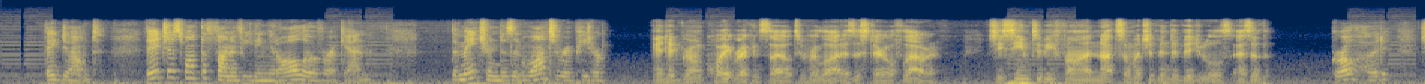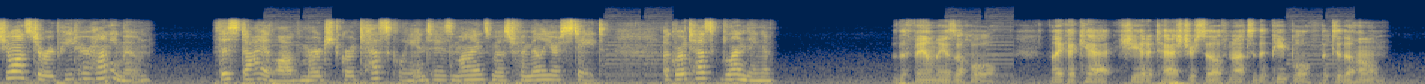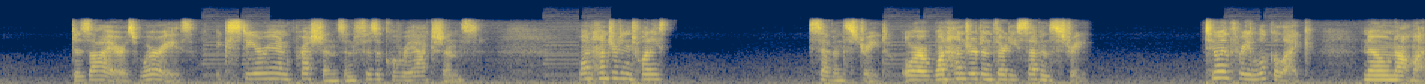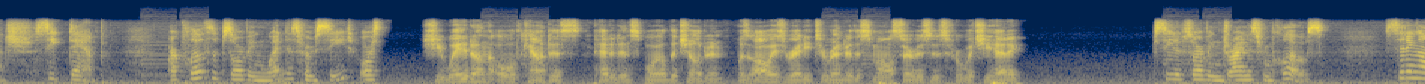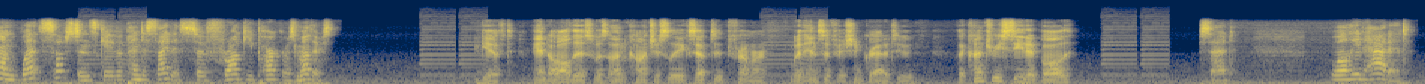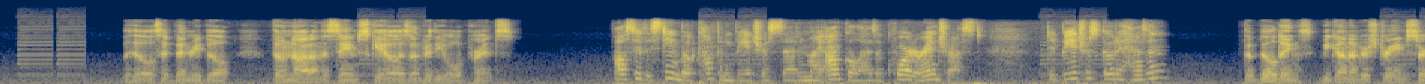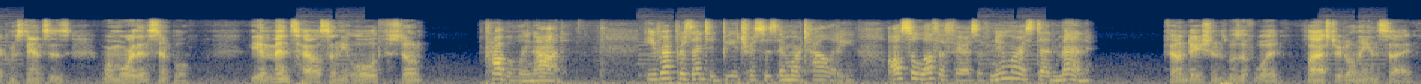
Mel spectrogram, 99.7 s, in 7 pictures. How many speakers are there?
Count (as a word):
two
